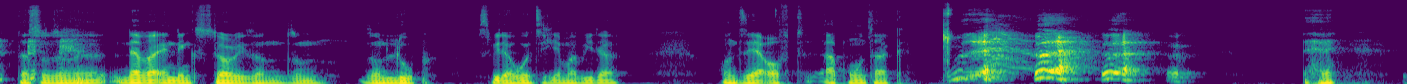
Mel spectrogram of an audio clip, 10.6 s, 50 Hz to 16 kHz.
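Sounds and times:
speech: 0.2s - 4.7s, 5.4s - 8.6s, 9.8s - 10.1s
person coughing raspy coughs: 7.1s - 8.9s.

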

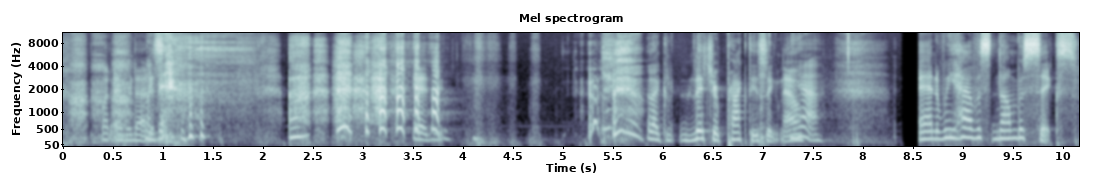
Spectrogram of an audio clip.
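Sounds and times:
person acting out heavy breathing and panting gasps: 0.0s - 3.5s, 5.4s - 5.8s
person moaning: 0.3s - 1.2s
speech: 0.3s - 2.4s, 3.6s - 4.2s, 5.8s - 10.1s
laughter: 0.4s - 1.9s, 2.6s - 5.8s.

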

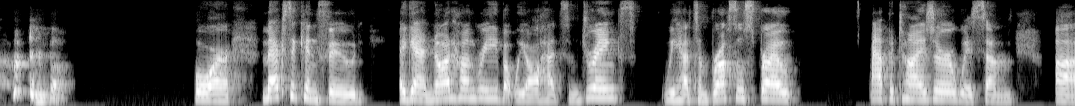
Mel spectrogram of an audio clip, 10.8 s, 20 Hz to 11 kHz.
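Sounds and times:
person coughing: 0.0s - 0.8s
speech: 0.3s - 0.7s, 2.0s - 8.0s, 8.7s - 10.7s.

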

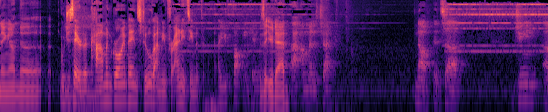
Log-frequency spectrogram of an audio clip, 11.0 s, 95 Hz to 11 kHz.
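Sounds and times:
speech: 0.0s - 6.8s, 8.3s - 9.4s, 10.3s - 10.9s
mobile phone ringing with electronic tone: 3.6s - 8.0s, 8.8s - 10.9s.

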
